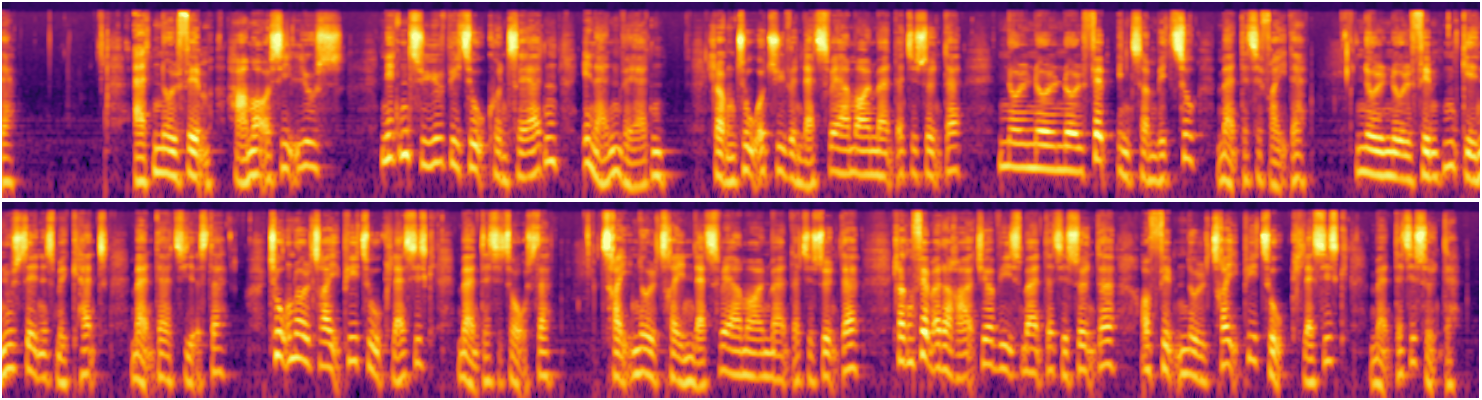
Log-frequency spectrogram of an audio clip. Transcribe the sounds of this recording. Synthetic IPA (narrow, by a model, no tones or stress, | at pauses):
ʔæd̥n̩ːɔ̽lfem̰hɑ̈mɐʔɒ̽sḭljusne̝d̥n̩t͡sʰyːʋəpʰe̝̰ːt͡sʰo̝̰ːkʰɔ̽nsæɐ̰d̥n̩e̝nænn̩ʋæɐd̥n̩ | kʰlɒ̽ɡ̥n̩t͡sʰo̝̰ːɒ̽t͡sʰyːʋəenlæd̥sʋæɐmɐenmæn̰d̥æt͡sʰe̝søn̰d̥æ | nɔ̽lnɔ̽lnɔ̽lfem̰e̝nt͡sʰæme̝̥t͡sʰo̝ | mæn̰d̥æt͡sʰe̝fʁɛ̰ːd̥æ | nɔ̽lnɔ̽lfemd̥n̩ɡ̥enusen̰əsmekʰæn̰d̥ | mæn̰d̥æt͡sʰiɐ̰sd̥æ | t͡sʰo̝̰ːnɔ̽lt͡sʰʁɛ̰ːpʰe̝t͡sʰo̝̰ːkʰlæsisɡ̥ | mæn̰d̥æt͡sʰe̝t͡sʰɒ̰ːsd̥æ | t͡sʰʁɛ̰ːnɔ̽lt͡sʰʁɛ̰ːnæd̥sʋæɐmɒnmæn̰d̥æt͡sʰe̝søn̰d̥æ | kʰlɒ̽ɡ̥ŋ̩femæɐd̥æʁɑ̰̈ːd̥joʋḭːsmæn̰d̥æt͡sʰe̝lsøn̰d̥æ | ʔɒ̽fem̰nɔ̽lt͡sʰʁɛ̰ːpʰe̝̰ːt͡sʰo̝̰ːkʰlæsisɡ̥ | mæn̰d̥æt͡sʰe̝lsœn̰d̥æ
